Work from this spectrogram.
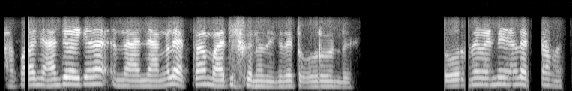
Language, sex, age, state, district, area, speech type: Malayalam, female, 45-60, Kerala, Pathanamthitta, rural, conversation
